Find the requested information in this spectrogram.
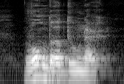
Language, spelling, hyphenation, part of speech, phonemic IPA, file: Dutch, wonderdoener, won‧der‧doe‧ner, noun, /ˈʋɔn.dərˌdu.nər/, Nl-wonderdoener.ogg
- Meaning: miracle maker, thaumaturge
